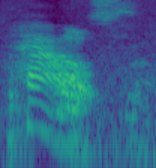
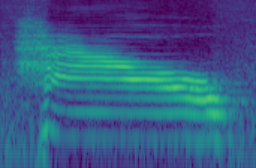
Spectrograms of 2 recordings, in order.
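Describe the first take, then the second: First: The sounds run together as one word. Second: The sounds are said apart with a break. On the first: "Say it fast" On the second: "separating the sounds"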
